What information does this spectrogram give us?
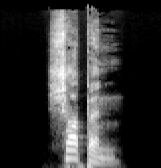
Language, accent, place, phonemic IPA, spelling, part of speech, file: German, Germany, Berlin, /ˈʃɔpn̩/, Schoppen, noun, De-Schoppen.ogg
- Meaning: 1. liquid measure, historically and regionally varying, usually 0.4 to 0.5 liters 2. pint, glass of beer, glass of wine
